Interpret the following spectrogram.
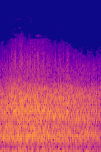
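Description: Studio audience laughing, a dense crowd roar that swells just after the start and slowly dies away, heard on a thin old broadcast recording.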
